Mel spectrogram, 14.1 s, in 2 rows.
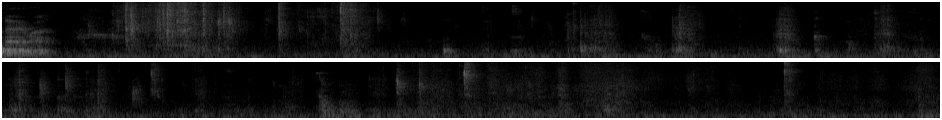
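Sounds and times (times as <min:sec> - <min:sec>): crunching taco being chewed: 0:00.7 - 0:11.8.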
